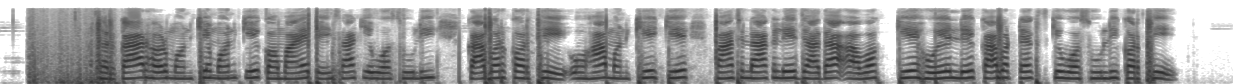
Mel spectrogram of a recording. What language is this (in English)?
Chhattisgarhi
